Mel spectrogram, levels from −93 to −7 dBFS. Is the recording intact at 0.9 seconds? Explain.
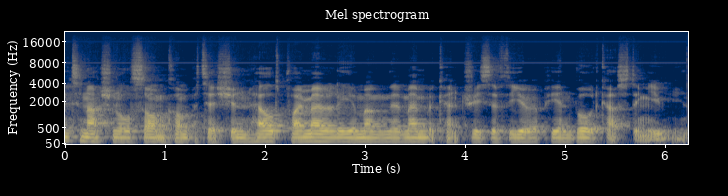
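No. At 0.9 seconds, as throughout the speech, a steady USB whine sits at 8 kHz, roughly 40 dB below the voice. The bus's 125-microsecond microframe current pulses leak through power or ground, drawing a thin, unbroken horizontal line on a spectrogram.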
